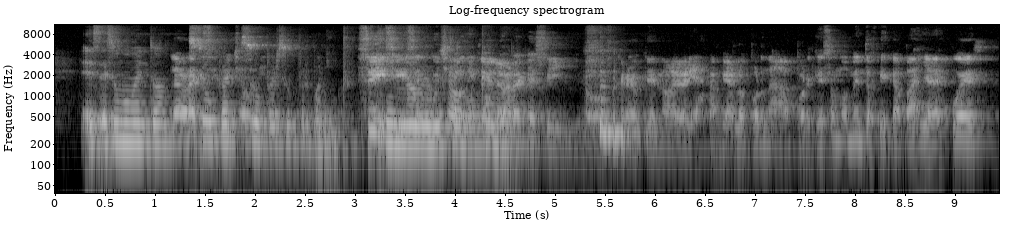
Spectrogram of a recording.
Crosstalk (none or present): present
